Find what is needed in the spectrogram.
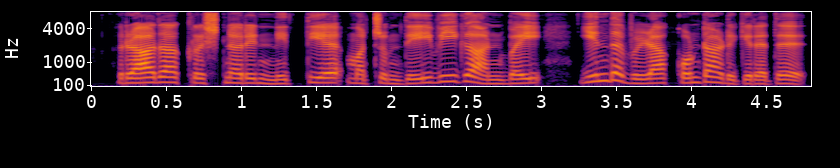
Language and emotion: Tamil, neutral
